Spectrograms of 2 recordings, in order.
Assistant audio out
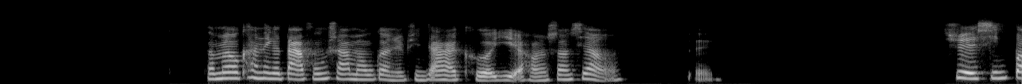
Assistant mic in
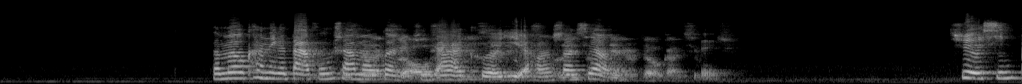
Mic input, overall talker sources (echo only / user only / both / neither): both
